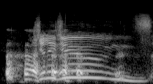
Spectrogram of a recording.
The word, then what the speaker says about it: Gilets Jaunes: Because like the Gilets Jaunes in particular, like stop pronouncing the end of the word. We don't do that in French. I'm so sorry. No, don't, Kieran, don't listen. Don't listen to the French. Gilets Jaunes.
